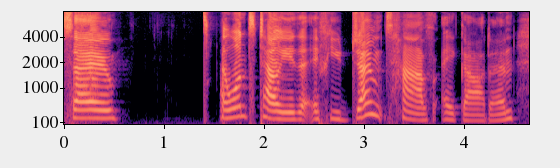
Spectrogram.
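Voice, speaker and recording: The speaker has an English accent and a fairly slow pace. The recording is very clean, with a silent background. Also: woman. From England. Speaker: gardening podcaster. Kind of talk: podcast monologue, answering questions. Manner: casual, chatty with fillers.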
